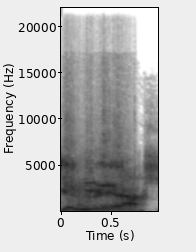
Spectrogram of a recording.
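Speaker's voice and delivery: high, in-character put-on shout. Voicing Gumgar chasing the party for his axe: in-character shout. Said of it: "hear Gumgar shouting".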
